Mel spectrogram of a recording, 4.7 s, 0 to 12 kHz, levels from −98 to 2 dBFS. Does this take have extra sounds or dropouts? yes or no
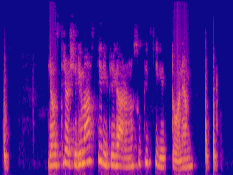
no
